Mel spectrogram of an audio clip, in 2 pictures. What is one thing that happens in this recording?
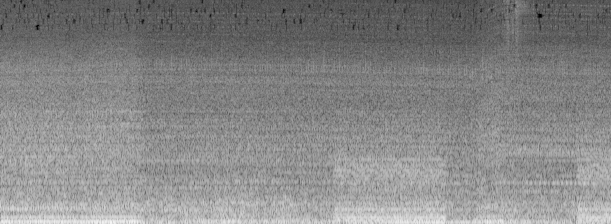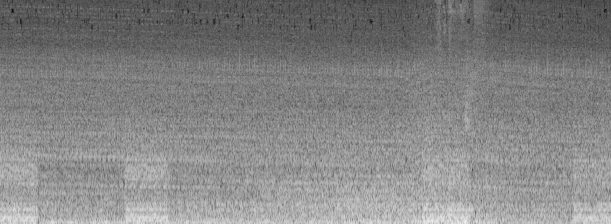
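A truck engine hums steadily while driving at speed.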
